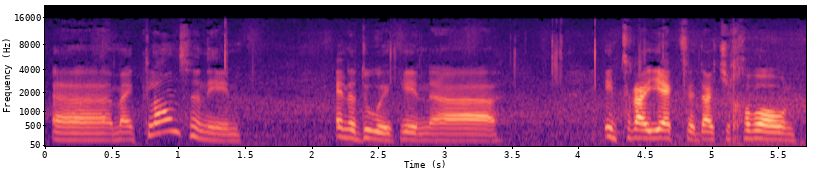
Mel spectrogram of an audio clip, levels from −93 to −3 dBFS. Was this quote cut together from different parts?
no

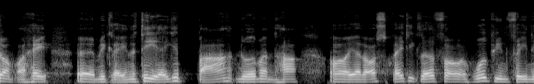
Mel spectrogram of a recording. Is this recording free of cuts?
yes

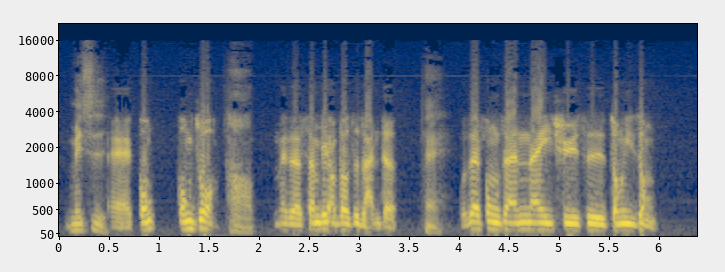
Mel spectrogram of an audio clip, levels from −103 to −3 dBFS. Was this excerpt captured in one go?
no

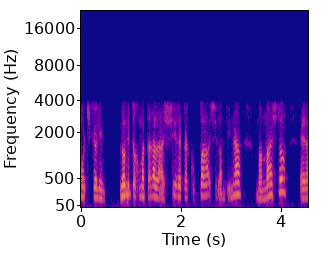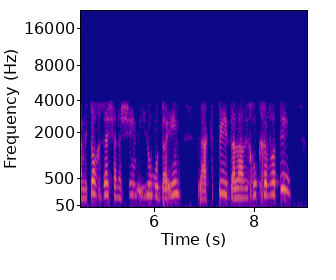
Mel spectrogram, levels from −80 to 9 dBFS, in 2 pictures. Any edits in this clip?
no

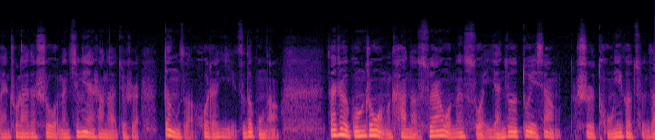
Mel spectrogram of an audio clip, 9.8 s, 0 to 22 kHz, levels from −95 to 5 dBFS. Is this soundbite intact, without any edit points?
yes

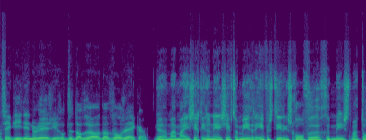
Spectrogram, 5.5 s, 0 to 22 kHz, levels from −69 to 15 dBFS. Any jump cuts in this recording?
no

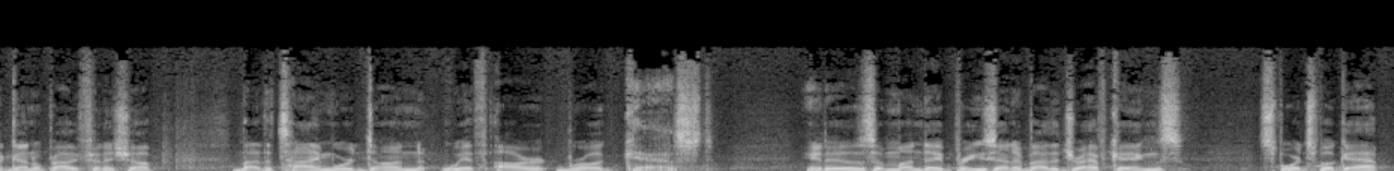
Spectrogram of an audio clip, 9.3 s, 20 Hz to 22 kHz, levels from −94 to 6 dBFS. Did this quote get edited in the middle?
yes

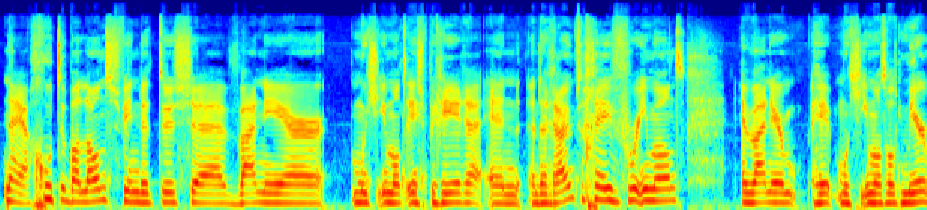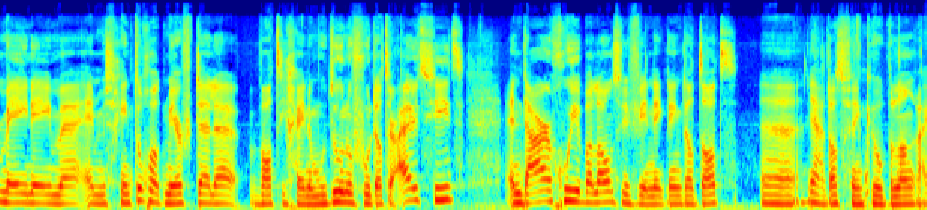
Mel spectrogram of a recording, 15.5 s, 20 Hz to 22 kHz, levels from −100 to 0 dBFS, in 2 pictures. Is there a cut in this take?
no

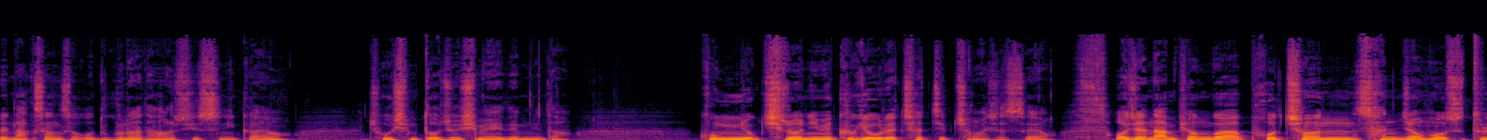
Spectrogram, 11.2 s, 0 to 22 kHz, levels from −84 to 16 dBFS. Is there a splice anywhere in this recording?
no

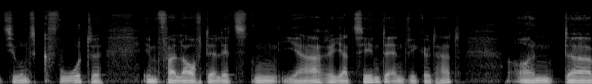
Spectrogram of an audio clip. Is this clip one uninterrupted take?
yes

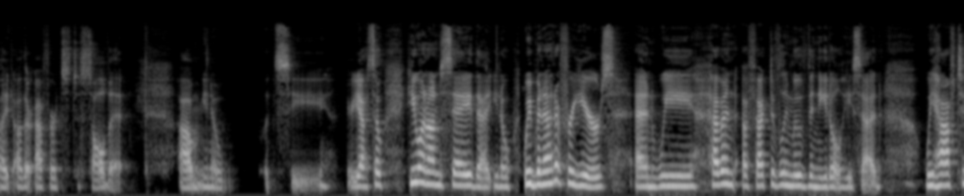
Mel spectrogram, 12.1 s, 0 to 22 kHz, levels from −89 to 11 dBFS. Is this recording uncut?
no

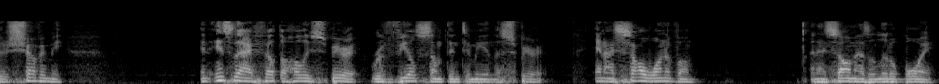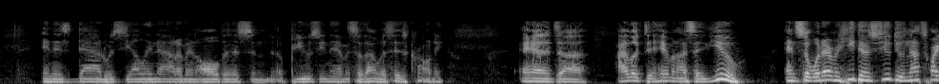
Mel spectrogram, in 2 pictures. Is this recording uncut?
no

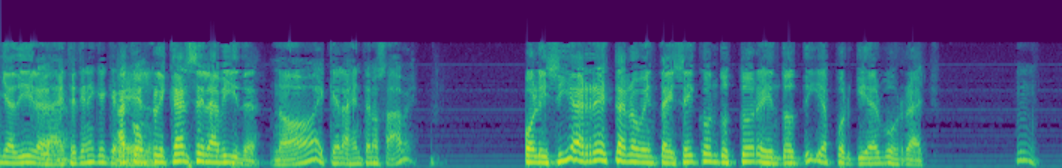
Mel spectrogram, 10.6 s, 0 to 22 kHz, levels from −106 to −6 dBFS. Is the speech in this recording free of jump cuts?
yes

